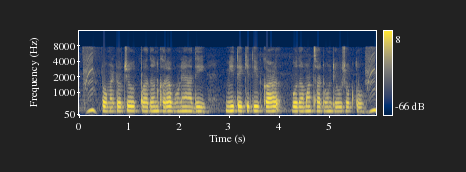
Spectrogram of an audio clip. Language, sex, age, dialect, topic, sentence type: Marathi, female, 31-35, Standard Marathi, agriculture, question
